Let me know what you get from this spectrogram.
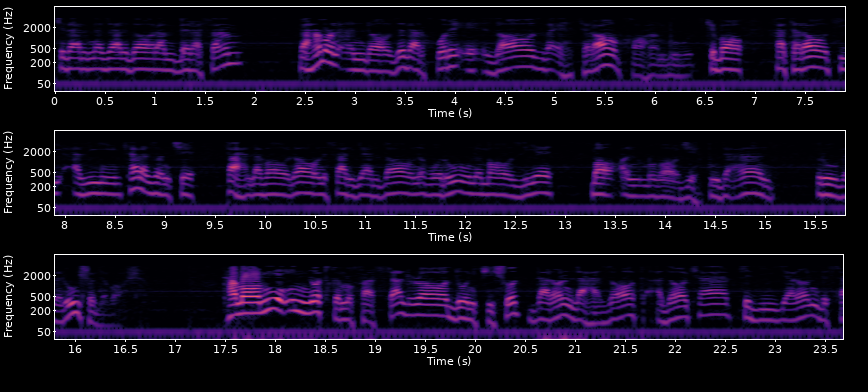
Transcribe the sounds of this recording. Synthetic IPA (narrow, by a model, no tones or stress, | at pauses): cʰe̞d̪æɾnæzæɾd̪ɒːɾæmbe̞ɾæsæm | be̞ɦæmɒnænd̪ɒːze̞d̪æɾxoɾeʔeʔzɒːzvæeht̪ʰe̞ɾɒːmxɒ̰ːhæmbuːd̪̥cʰe̞bɒː | xæt̪ʰæɾɒːt̪ʰiːʔæziːmt̪ʰæɾæzɒnt͡ʃʰe̞ | pʰæhlævɒːnɒːnesæɾɟæɾd̪ɒːneɣoɾuːne̞mɒːzije | bɒːʔɒnmovɒ̰ːd͡ʒe̞hbuːd̪eʔæːnd̪ | ɾuːbeɾuːʃo̞d̪e̞bɒ̰ːʃæmd̪̥ | t̪ʰæmɒːmiːjeinːot̪ɢe̞mofæsːælrɒːd̪oncʰiːʃo̞d̪̚ːæɾɒnlæɦæ̰zɒːt̪ʰæd̪ɒːcʰæɾd̪̥̚cʲʰe̞d̪iːɟæɾɒnbe̞s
